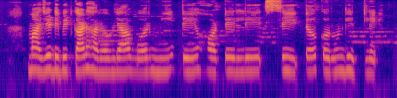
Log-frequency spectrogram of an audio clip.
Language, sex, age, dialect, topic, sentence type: Marathi, female, 25-30, Standard Marathi, banking, statement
